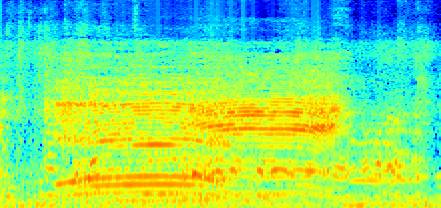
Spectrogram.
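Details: Single sustained, nasal lowing call of about three seconds from a Jersey cow at a wholesale livestock market, over steady crowd murmur.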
